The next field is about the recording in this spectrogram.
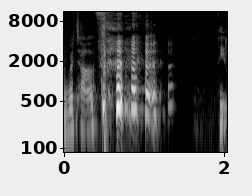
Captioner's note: both laugh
